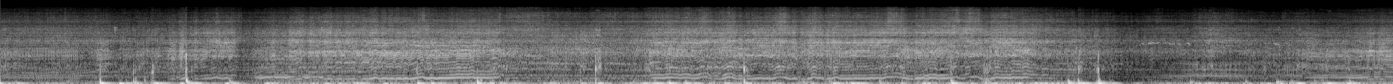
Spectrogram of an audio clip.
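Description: A dirt bike's suspension thumps and rattles over bumps.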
